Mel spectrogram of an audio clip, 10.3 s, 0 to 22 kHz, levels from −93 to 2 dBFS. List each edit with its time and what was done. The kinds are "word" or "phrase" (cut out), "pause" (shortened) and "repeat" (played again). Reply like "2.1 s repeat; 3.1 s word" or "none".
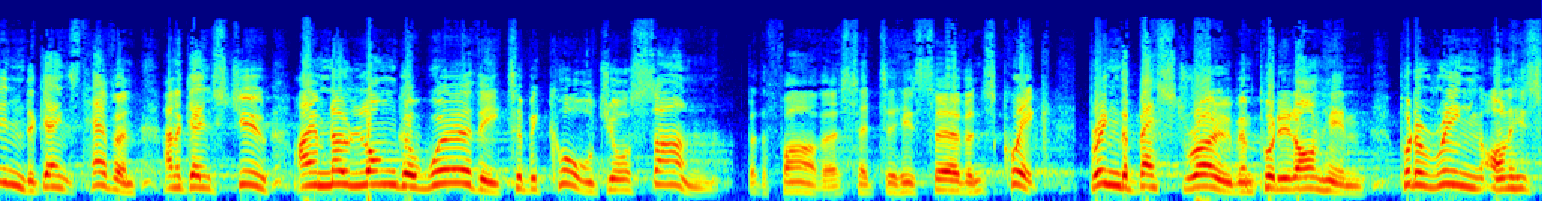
4.9 s pause; 7.2 s pause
